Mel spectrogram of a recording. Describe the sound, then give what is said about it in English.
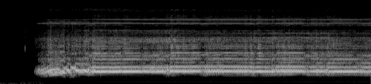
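A long, loud electronic Bigfoot howl from a toy Bigfoot sound machine starts abruptly after a brief click and holds steady for over three seconds, a wavering, harmonically rich, moaning tone with no talking over it. “This is our emergency Bigfoot sound machine.”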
